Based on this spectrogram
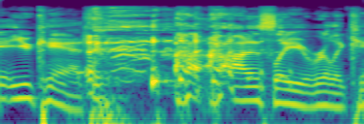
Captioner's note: laughing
